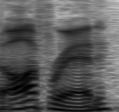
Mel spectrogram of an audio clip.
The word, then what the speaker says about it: Offred: They pronounce it Offred.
